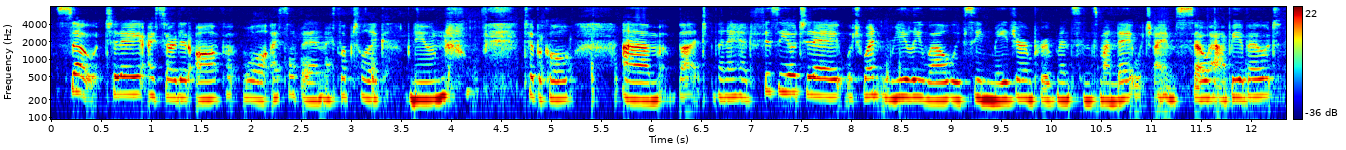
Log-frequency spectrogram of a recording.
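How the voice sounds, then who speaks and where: Chatty young woman with gravelly fry. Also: medium pitch, flat delivery, moderate pace, darkish tone, a little hiss or hum. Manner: chatty, frequent "like" fillers, laughs often. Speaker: vlogger. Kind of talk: casual vlog chat. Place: at home in her bedroom.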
